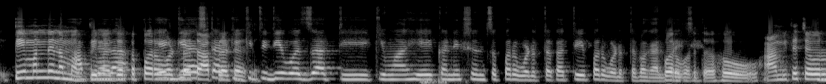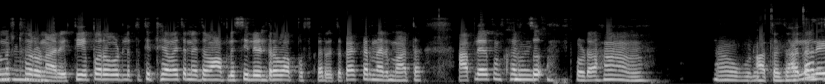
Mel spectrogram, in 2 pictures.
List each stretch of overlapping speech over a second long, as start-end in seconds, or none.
0.8-2.7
